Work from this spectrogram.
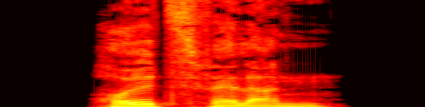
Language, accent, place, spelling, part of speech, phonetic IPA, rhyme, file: German, Germany, Berlin, bezogst, verb, [bəˈt͡soːkst], -oːkst, De-bezogst.ogg
- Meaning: second-person singular preterite of beziehen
